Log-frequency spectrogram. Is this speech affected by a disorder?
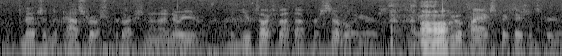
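No.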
